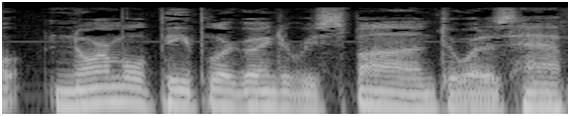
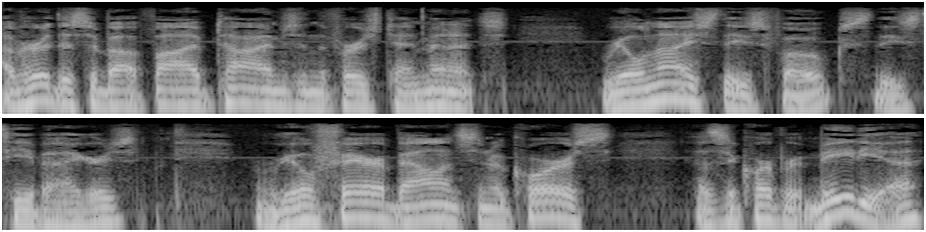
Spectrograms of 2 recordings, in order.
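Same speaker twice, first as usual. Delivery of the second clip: normal talking voice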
